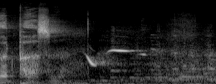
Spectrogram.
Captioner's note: laughs; bird whistling continues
